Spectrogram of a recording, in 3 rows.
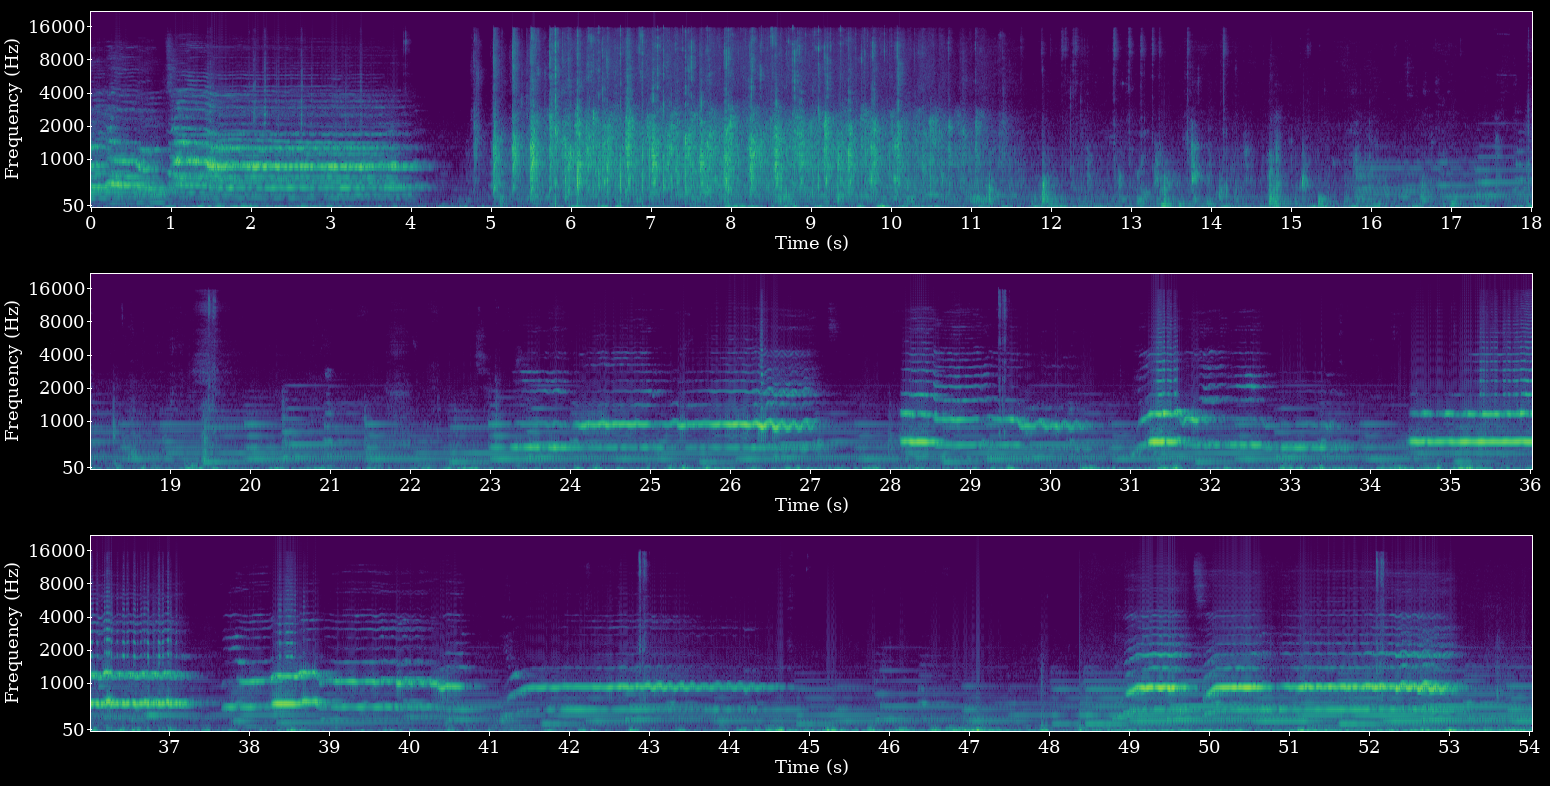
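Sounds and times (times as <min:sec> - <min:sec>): woman singing with vibrato: 0:23.2 - 0:27.3, 0:28.1 - 0:33.8, 0:34.5 - 0:44.8, 0:48.6 - 0:53.3.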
